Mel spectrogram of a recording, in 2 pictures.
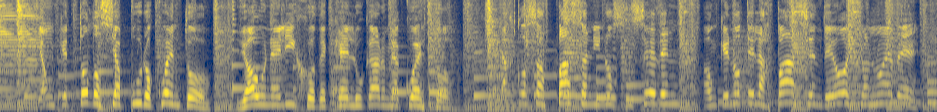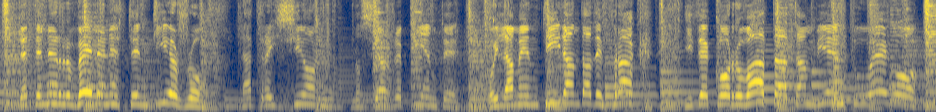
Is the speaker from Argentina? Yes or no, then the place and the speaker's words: yes; La Rioja, Argentina; Somos de La Rioja y nos hemos enterado hace poco, ¿cierto? En San Antonio. San Antonio de hace unos 5 o 6 años de que éramos compañeros de la primaria. Yo cumplo 42 ahora en febrero.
